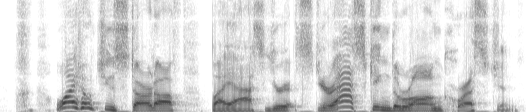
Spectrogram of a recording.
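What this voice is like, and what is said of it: Poor impression, Kermit-like voice. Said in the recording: “my Jordan Peterson impersonation. It's terrible. It's horrible. But he kind of sounds like Kermit the Frog”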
